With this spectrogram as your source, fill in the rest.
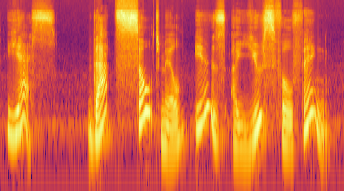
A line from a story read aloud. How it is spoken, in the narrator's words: said the captain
